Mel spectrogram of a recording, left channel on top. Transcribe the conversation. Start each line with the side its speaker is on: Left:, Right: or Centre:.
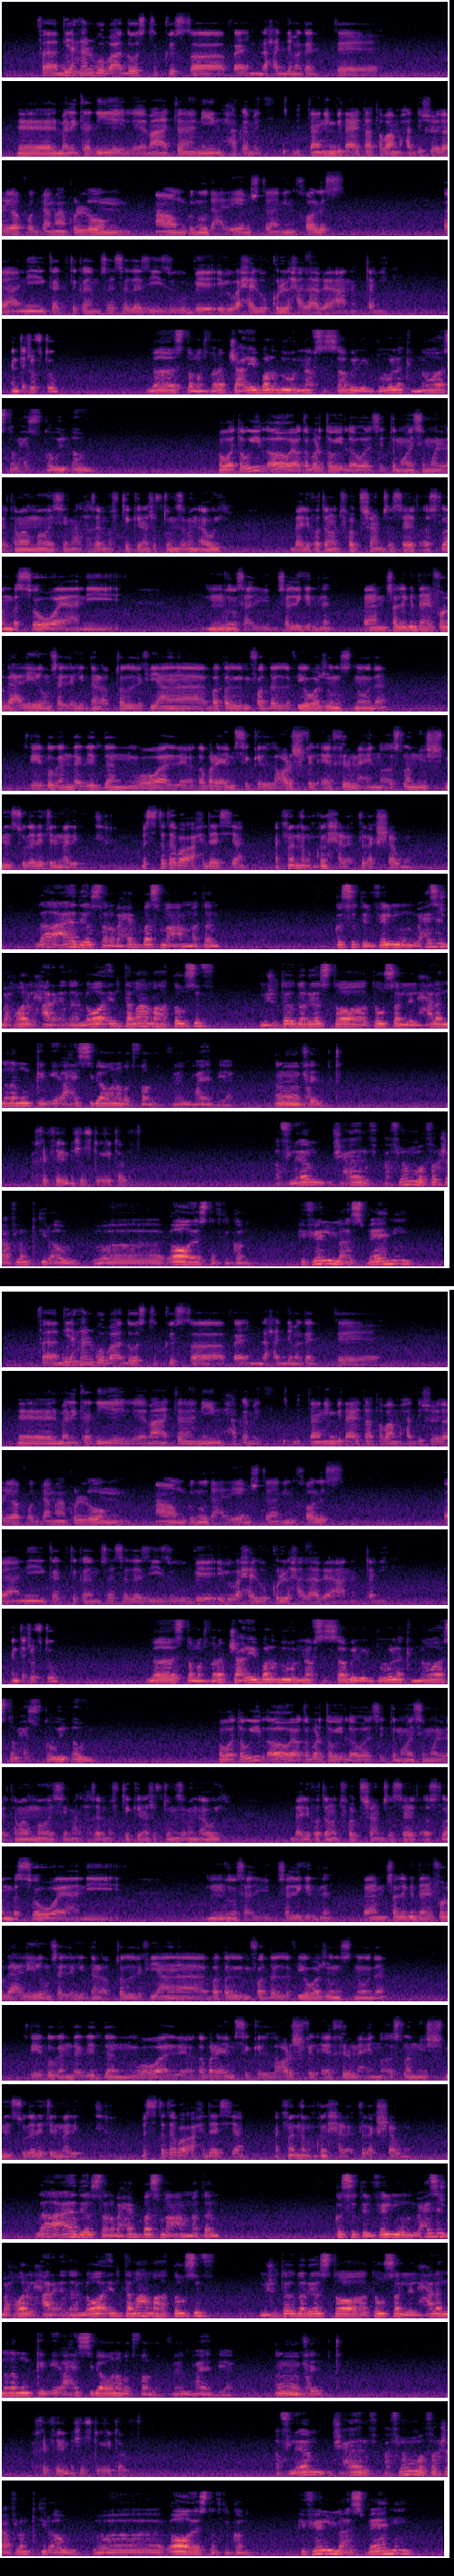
Left: فبيحاربوا
Right: والله
Left: بعض وسط القصه فاهم لحد ما جت آه، آه، الملكة دي اللي هي معاها التنانين حكمت بالتنانين بتاعتها طبعا محدش يقدر يقف قدامها كلهم معاهم جنود عادية مش تنانين خالص فيعني كانت كان مسلسل لذيذ وبيبقى حلو كل حلقة بقى عن التانية انت شفته؟
Right: لا يا اسطى ما اتفرجتش عليه برضو لنفس السبب اللي قلته لك ان هو يا اسطى بحسه طويل قوي
Left: هو طويل اه يعتبر طويل ده هو ست مواسم ولا تمن مواسم على حسب ما افتكر انا شفته من زمان قوي بقالي فترة ما اتفرجتش على مسلسلات اصلا بس هو يعني م- مسلي مسلي جدا فاهم مسلي جدا الفرجة عليه ومسلي جدا الأبطال اللي فيه يعني أنا البطل المفضل اللي فيه هو جون سنو ده شخصيته جامدة جدا وهو اللي يعتبر هيمسك العرش في الآخر مع إنه أصلا مش من سلالة الملك بس تتابع أحداث يعني أتمنى ما أكون حرقت لك شابو
Right: لا عادي يا اسطى انا بحب اسمع عامه قصه الفيلم وما بحسش بحوار الحرق ده اللي هو انت مهما هتوصف مش هتقدر يا اسطى توصل للحاله اللي انا ممكن ايه احس بيها وانا بتفرج فاهم عادي يعني اتكلم
Left: آه في
Right: براحتك
Left: آخر فيلم شفته إيه طيب
Right: افلام مش عارف افلام ما بتفرجش على افلام كتير قوي و... اه يا اسطى افتكرت في فيلم اسباني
